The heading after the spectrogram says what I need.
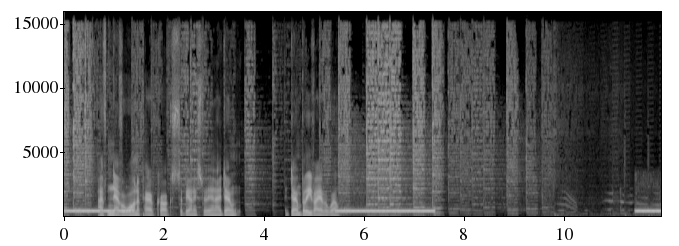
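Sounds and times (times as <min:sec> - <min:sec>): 
electronic phone ringtone ringing unanswered: 0:00.0 - 0:01.2, 0:05.5 - 0:07.5, 0:11.4 - 0:11.9
speech: 0:00.7 - 0:03.8, 0:04.4 - 0:06.2.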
